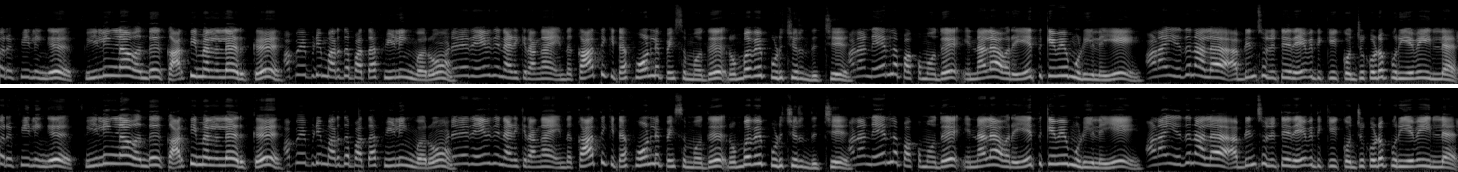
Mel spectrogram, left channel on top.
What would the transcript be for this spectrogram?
ஒரு ஃபீலிங்லாம் வந்து கார்த்தி மேல இருக்கு, அப்ப எப்படி மருத பார்த்தா ஃபீலிங் வரும்? உடனே ரேவதி நினைக்கிறாங்க, இந்த கார்த்தி கிட்ட போன்ல பேசும்போது ரொம்பவே பிடிச்சிருந்துச்சு, ஆனா நேர்ல பார்க்கும்போது என்னால அவரை ஏத்துக்கவே முடியலையே, ஆனா எதனால அப்படின்னு சொல்லிட்டு ரேவதிக்கு கொஞ்சம் கூட புரியவே இல்ல.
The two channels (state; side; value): normal; both; correlation 0.47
